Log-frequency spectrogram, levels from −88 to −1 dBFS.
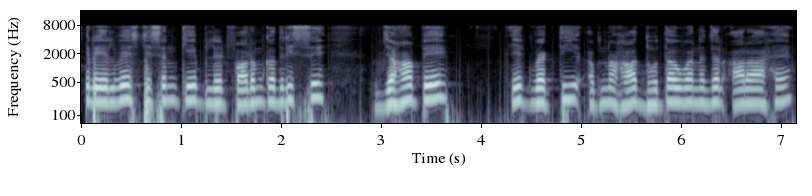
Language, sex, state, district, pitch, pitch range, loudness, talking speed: Hindi, male, Bihar, Gaya, 190 Hz, 180-210 Hz, -21 LUFS, 150 wpm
